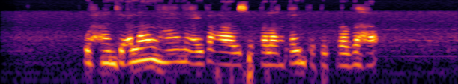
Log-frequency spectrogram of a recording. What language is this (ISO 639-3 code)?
som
